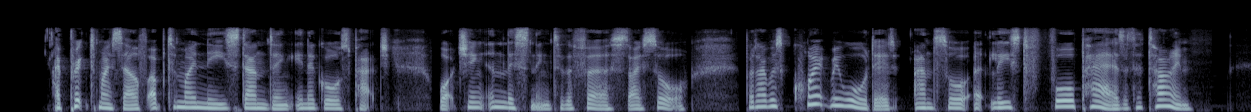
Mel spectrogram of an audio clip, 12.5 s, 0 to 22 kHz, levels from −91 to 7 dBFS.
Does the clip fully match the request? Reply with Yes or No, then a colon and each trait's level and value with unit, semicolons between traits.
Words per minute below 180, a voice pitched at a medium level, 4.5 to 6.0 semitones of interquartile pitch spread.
Yes: average, 165 wpm; medium, 160 Hz; wide, 5.4 semitones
